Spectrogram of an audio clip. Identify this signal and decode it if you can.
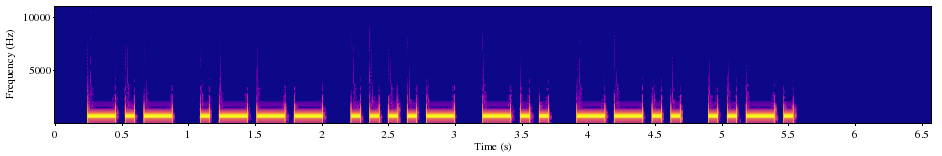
Morse code, heard as a keyed tone, about 17 wpm, 700 Hz. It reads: KJ4DZF
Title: USA Call Signs Repeated 2x 17wpm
